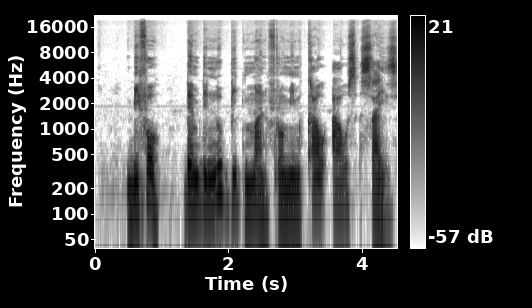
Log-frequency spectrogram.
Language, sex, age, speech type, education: Nigerian Pidgin, male, 30-45, spontaneous, tertiary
